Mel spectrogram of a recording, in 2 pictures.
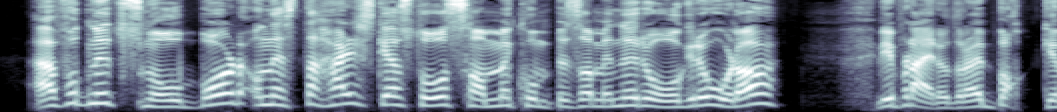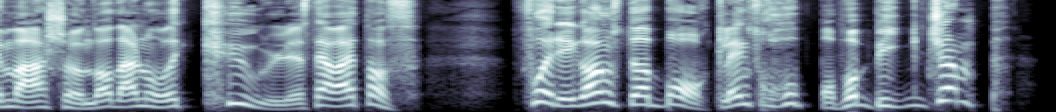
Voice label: no dub boy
